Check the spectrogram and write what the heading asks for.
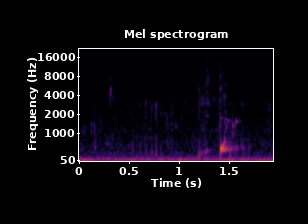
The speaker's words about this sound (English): Let me take a sip of my energy drink, because it's getting warm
